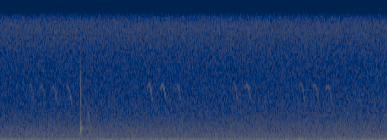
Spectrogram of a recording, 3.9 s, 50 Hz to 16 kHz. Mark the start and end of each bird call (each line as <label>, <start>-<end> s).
American Pipit (Anthus rubescens), 0.3-0.8 s
American Pipit (Anthus rubescens), 1.5-1.9 s
American Pipit (Anthus rubescens), 2.3-2.6 s
American Pipit (Anthus rubescens), 3.0-3.4 s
